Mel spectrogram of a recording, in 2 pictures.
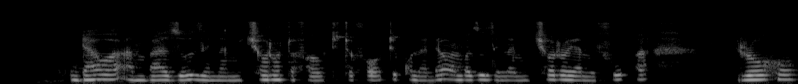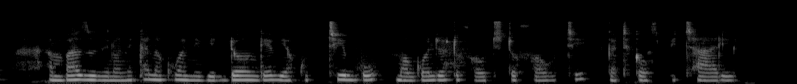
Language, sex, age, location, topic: Swahili, female, 18-24, Kisumu, health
